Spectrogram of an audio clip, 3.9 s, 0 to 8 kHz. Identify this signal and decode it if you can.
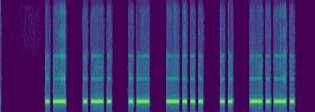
Morse code, heard as a keyed tone, about 24 wpm, spaced as for 20 wpm, 800 Hz. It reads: ARABIC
